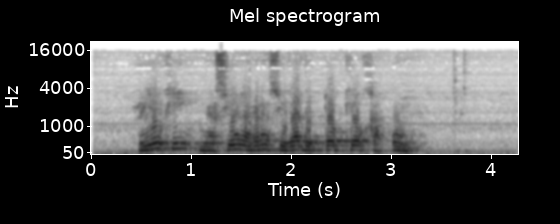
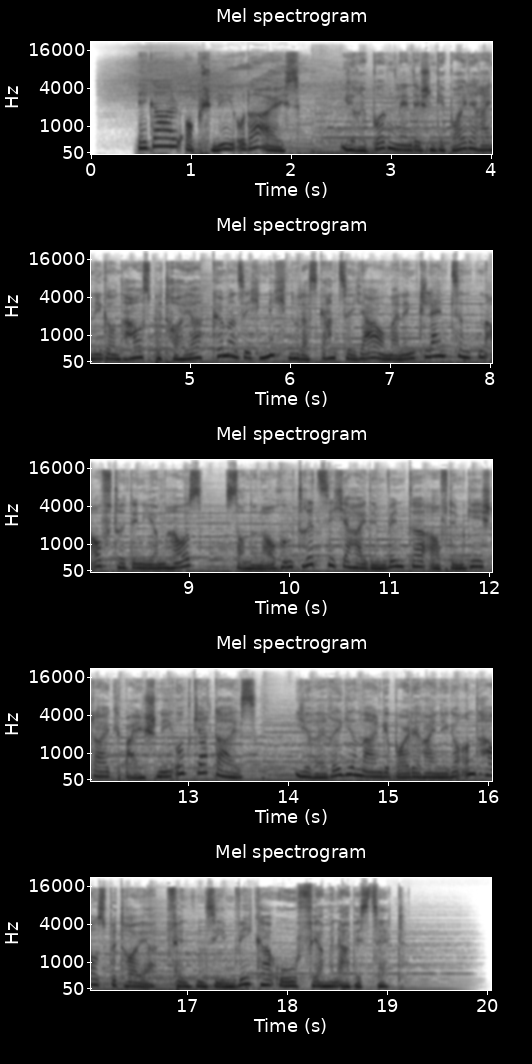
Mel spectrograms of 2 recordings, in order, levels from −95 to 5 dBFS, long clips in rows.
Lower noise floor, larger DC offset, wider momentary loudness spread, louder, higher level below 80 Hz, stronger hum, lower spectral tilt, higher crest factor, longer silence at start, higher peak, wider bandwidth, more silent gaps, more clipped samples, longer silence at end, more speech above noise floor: about the same, -38 dBFS vs -38 dBFS; second, under 0.1% vs 0.7%; first, 6 LU vs 3 LU; about the same, -10 LUFS vs -9 LUFS; second, -38 dBFS vs -24 dBFS; neither; first, -6.5 dB/octave vs -4.5 dB/octave; about the same, 10 dB vs 8 dB; about the same, 0.35 s vs 0.3 s; about the same, 0 dBFS vs 0 dBFS; second, 16.5 kHz vs 19 kHz; neither; neither; about the same, 0.5 s vs 0.55 s; about the same, 28 dB vs 30 dB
